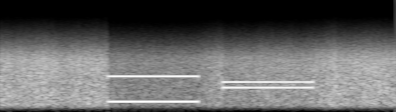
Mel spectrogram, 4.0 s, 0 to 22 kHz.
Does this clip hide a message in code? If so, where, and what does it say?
Yes: aircraft SELCAL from 1.1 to 3.1 s, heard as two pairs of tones, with heavy radio static. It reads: CR-LP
